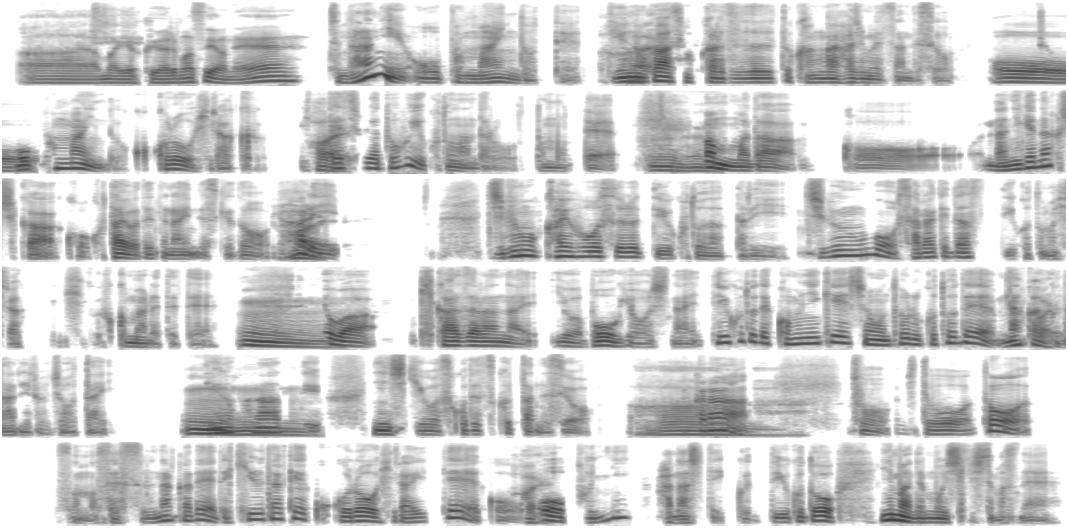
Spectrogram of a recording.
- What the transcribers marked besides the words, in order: none
- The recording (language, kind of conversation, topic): Japanese, podcast, 新しい考えに心を開くためのコツは何ですか？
